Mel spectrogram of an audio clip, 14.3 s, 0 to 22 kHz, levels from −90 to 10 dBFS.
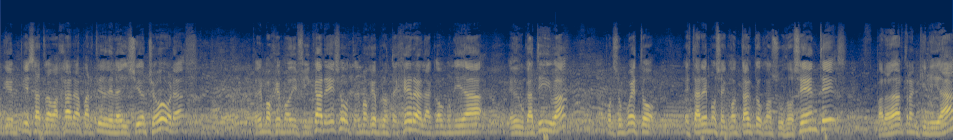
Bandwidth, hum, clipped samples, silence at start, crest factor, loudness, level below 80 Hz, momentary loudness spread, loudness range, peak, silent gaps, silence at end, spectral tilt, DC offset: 10.5 kHz; none; under 0.1%; 0 s; 14 dB; -15 LUFS; -44 dBFS; 10 LU; 2 LU; 0 dBFS; none; 0 s; -6 dB/octave; under 0.1%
